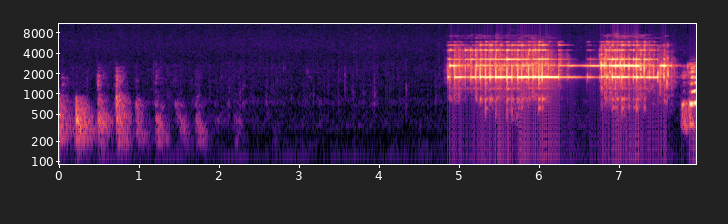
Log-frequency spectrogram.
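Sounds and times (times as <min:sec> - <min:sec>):
electric doorbell ringing with a harsh metallic jangle: 0:04.8 - 0:07.8.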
